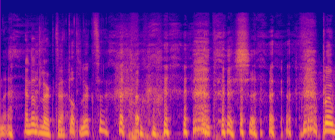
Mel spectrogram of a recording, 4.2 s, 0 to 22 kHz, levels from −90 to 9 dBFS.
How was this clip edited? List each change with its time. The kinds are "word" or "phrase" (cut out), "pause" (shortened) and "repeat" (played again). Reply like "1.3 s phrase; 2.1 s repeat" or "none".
none

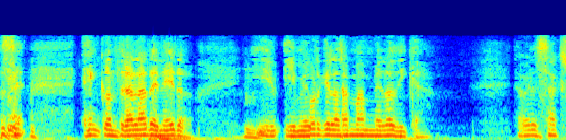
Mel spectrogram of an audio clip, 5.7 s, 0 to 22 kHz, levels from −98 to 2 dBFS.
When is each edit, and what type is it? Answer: 3.1 s word; 3.4 s word

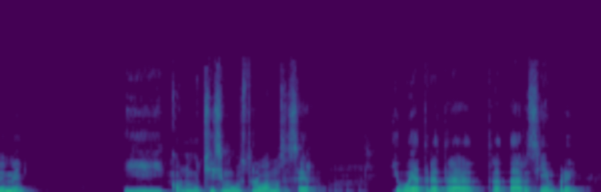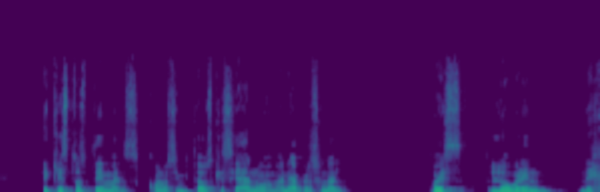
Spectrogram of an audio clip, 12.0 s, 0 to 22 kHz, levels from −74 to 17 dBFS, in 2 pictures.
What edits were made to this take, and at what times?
10.8 s pause

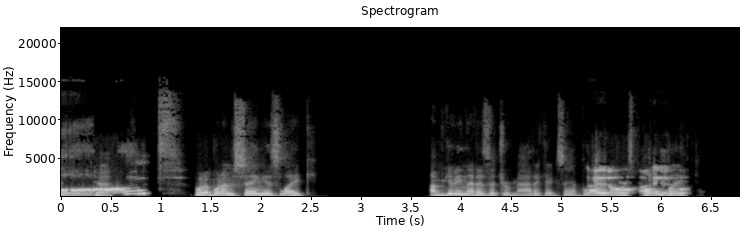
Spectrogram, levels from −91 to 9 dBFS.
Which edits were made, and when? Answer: none

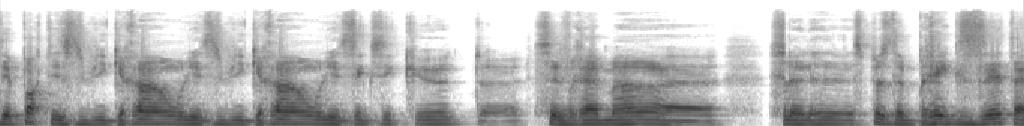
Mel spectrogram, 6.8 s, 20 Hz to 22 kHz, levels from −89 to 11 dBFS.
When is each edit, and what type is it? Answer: 1.4 s repeat; 3.5 s pause; 5.2 s word

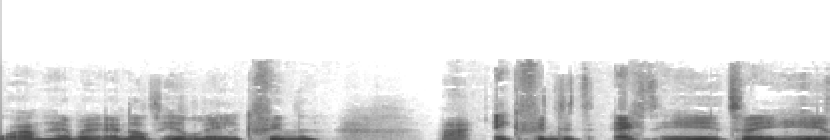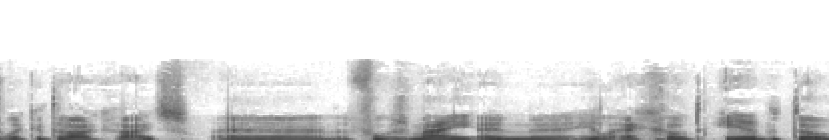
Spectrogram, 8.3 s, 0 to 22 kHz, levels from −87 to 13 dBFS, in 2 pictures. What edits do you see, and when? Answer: 6.5 s word

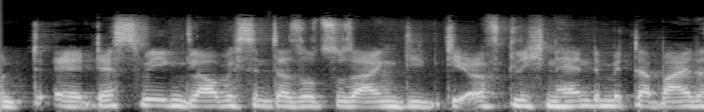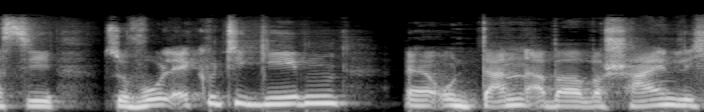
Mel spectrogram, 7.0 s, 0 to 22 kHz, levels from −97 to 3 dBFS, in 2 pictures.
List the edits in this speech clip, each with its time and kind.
2.2 s word

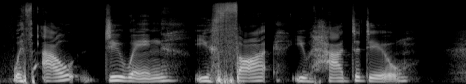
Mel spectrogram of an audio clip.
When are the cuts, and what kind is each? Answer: 2.0 s word

